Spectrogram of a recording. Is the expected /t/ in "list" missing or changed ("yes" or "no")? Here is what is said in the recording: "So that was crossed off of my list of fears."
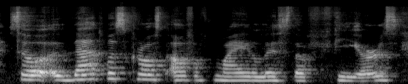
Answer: no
